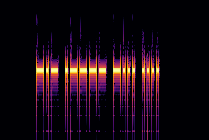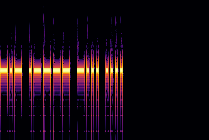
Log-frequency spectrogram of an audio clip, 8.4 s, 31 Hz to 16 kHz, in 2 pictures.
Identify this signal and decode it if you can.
Morse code, heard as a keyed tone, about 25 wpm, 700 Hz. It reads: K1BH K1BH
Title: USA Call Signs - 4 Characters - Repeated 2x - 25wpm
